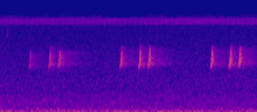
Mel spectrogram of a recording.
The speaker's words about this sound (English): noticing any other sounds that might appear and disappear, the occasional bird song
